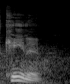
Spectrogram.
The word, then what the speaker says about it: Kenion: Um, my real name is Keenan, but it's spelled K E N I O N.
